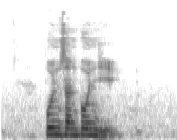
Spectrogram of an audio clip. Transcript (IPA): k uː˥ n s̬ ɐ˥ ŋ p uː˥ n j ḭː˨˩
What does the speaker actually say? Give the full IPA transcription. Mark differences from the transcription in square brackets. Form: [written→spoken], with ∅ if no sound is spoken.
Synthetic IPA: [k→p] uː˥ n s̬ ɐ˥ [ŋ→n] p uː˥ n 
